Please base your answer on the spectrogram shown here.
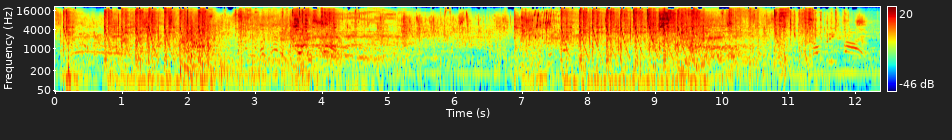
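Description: Dense, sustained gunfire in the Halo 5: Guardians video game, rapid automatic bursts and loud volleys that hardly let up, layered with mechanical clatter and game effects.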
